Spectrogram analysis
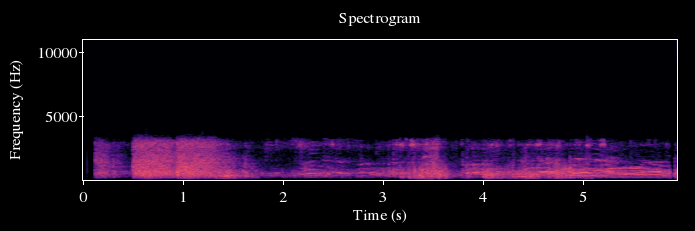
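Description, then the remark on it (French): A few sharp revolver shots, fired by a man at Laval, punch through a dense, agitated crowd under a porch as a procession moves, with many voices shouting and murmuring continuously throughout the muffled, noisy scene. “Un homme avec un revolver vient de tirer sur Laval.”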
